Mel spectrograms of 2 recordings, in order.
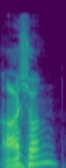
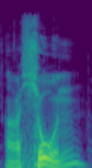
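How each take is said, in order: First: The stress is on the first syllable. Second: The stress is on the second syllable. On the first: "auf der ersten Silbe zu betonen" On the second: "mit der Betonung hinten"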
